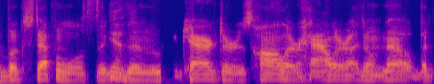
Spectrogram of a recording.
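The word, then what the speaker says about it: Hole: whispering to myself uh I've always said his name is Hower but it's holler right um cuz I know someone with the same spelling and they pronounce it Hower it's been funny can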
